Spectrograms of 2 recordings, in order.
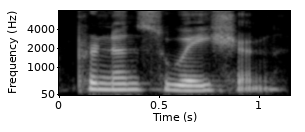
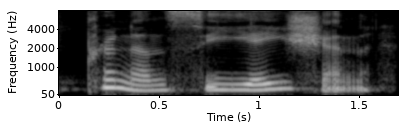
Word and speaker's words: pronunciation: They say pronunciation. It's not pronunciation, it's pronunciation.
